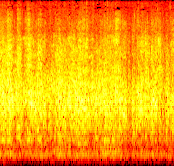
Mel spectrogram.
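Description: A flock of ducks quacks continuously at the end of the day, a dense, loud chorus of overlapping calls close by with no pauses.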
